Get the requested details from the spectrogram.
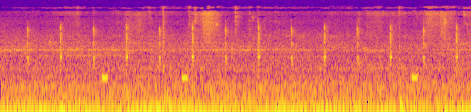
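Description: A touchscreen gives short beeps when pressed.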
